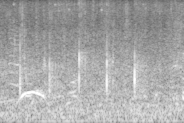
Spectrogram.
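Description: Footsteps of people walking on a paved path, sharp steps about three a second, over a murmur of crowd chatter with a brief voice early on.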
